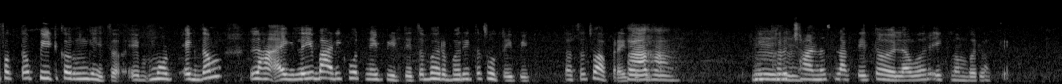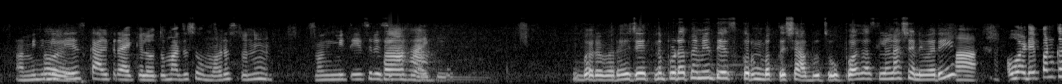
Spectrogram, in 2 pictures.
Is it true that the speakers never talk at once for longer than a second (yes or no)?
yes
